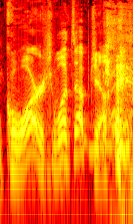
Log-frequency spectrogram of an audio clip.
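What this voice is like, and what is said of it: Cartoon character voice. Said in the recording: “You're right, Goofy.”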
